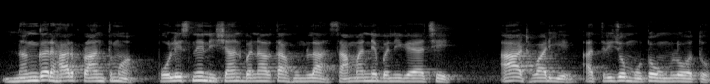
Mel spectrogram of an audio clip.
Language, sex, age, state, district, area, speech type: Gujarati, male, 18-30, Gujarat, Mehsana, rural, read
